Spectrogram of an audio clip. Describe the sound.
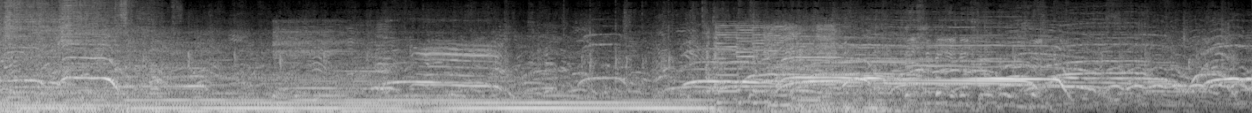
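A loud crowd at an emo band's concert shouts and whoops continuously, many overlapping voices yelling over a low sustained musical drone that fades after several seconds, leaving only the excited cheering.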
